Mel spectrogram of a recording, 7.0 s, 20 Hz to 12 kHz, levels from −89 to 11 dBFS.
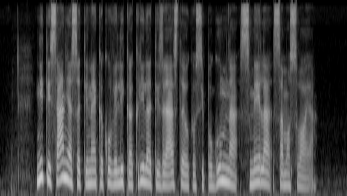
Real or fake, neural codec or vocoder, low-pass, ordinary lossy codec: real; none; 10.8 kHz; Opus, 24 kbps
